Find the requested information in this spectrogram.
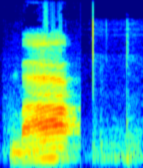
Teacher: স্বাভাবিক অবস্থায় মুখ যেমন ঠোঁট দুইটা মিলে থাকে, মেলানো ঠোঁট খুলে দিলেই হয়ে যায়।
